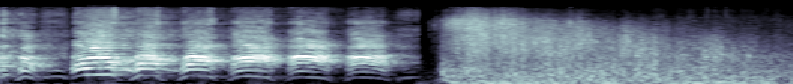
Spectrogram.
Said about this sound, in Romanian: Tună și fulgeră pe un cer fără nori și cu soare orbitor?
